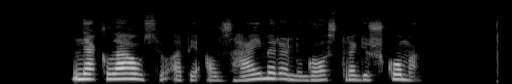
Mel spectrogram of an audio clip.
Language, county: Lithuanian, Kaunas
